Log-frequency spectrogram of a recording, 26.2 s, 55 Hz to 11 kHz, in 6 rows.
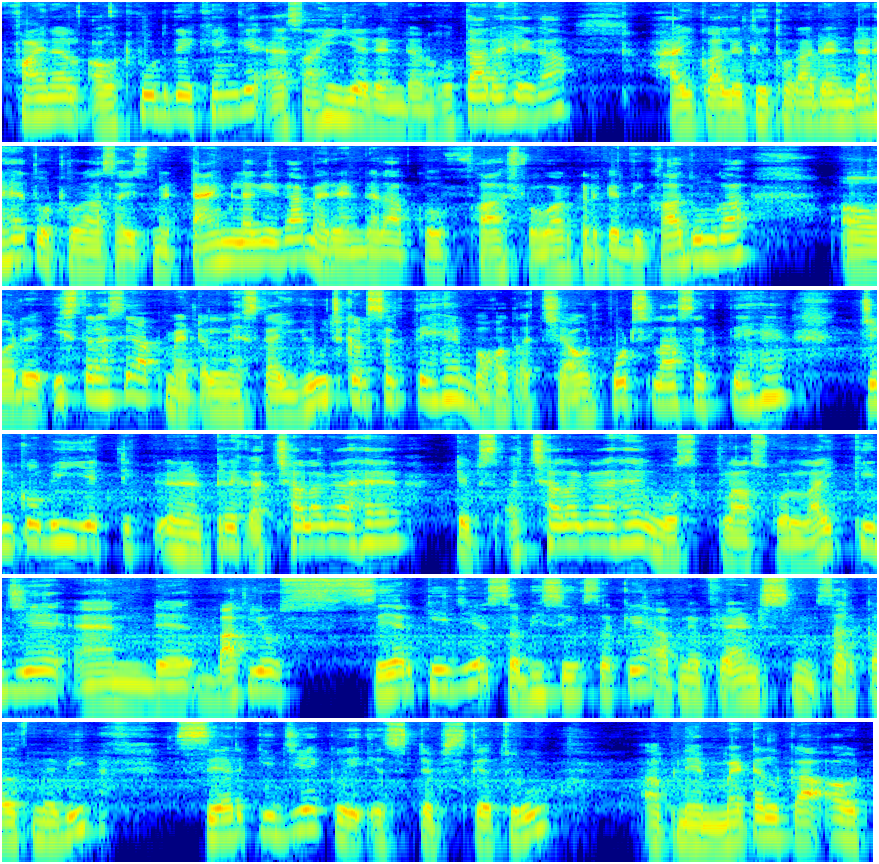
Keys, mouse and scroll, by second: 0.3 click.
